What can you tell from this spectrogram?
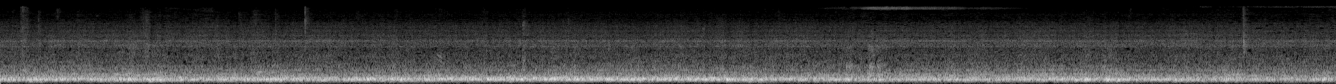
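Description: Steady rumble of an economy-class passenger train carriage running at speed, heard from inside the carriage, with a few faint clicks from the running gear.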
